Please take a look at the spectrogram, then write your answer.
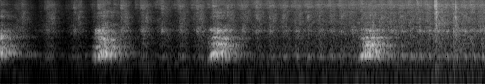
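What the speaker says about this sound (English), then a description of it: "My dog's barking, so if you got dogs, sorry." A pet dog barks indoors at home in three separate, fairly loud woofs spaced about a second apart, over a quiet background hum with no speech.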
